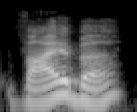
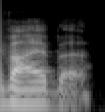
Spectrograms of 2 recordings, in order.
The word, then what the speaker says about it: Weibe: last name which is spelled w-e-i-b-e of course we pronounced it viba of course z v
